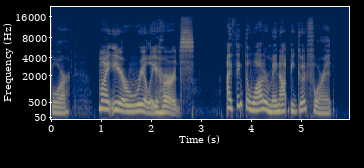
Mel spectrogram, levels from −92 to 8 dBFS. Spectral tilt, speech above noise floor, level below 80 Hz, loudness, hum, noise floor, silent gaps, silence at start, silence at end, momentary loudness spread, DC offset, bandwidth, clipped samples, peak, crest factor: -5 dB/octave; 46 dB; -76 dBFS; -28 LUFS; none; -73 dBFS; none; 0 s; 0.4 s; 11 LU; under 0.1%; 15.5 kHz; under 0.1%; -10 dBFS; 20 dB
